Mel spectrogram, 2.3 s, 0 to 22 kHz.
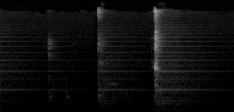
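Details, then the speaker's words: Sony MDS-JE510 MiniDisc deck after repositioning the slide push switch: faint click, sharper click, then a firm clack as the disc ejects cleanly first time, no grinding noise. "lo expulsa a la primera y no hace ruido"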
